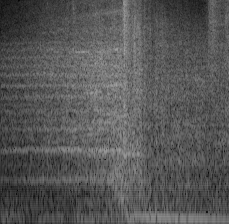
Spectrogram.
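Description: Film sound design of an earthquake: a deep rumble swells as a road breaks apart, with a crash a little over a second in, over a held musical tone.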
